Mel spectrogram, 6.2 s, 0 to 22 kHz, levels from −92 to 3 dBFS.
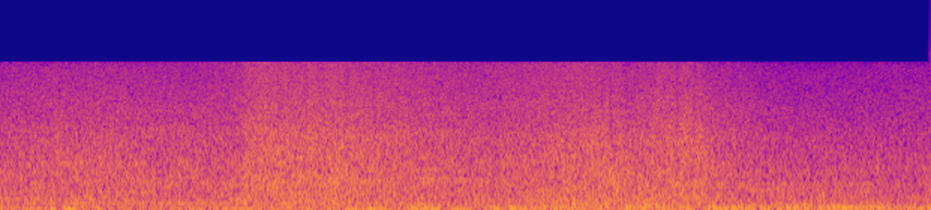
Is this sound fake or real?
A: real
